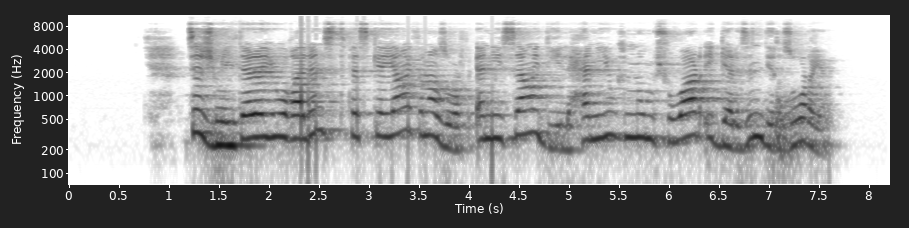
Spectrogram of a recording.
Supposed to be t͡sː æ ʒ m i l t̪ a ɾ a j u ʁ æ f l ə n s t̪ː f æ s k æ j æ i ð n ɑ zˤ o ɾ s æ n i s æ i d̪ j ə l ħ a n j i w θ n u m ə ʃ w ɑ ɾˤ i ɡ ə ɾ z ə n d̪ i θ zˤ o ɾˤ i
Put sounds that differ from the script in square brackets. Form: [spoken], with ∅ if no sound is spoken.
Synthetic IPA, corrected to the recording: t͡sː æ ʒ m i l t̪ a ɾ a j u ʁ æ [∅] l ə n s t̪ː f æ s k æ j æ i [θ] n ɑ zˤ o ɾ [θ] æ n i s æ i d̪ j ə l ħ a n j i w θ n u m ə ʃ w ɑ ɾˤ i ɡ ə ɾ z ə n d̪ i θ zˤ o ɾˤ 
